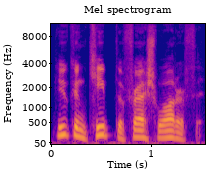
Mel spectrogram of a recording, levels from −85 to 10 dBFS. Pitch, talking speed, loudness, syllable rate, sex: 150 Hz, 230 wpm, -17 LUFS, 5.5 syllables/s, male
